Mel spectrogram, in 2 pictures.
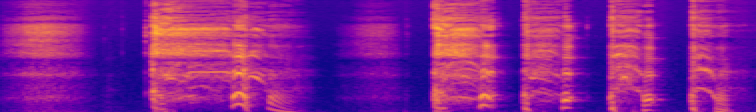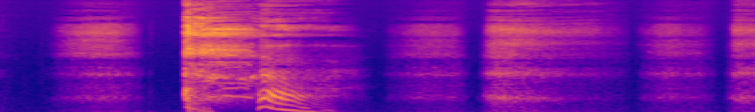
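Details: Repeated forceful adult coughs in short runs, with noisy breaths drawn in between: cough.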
